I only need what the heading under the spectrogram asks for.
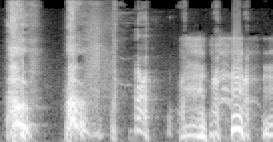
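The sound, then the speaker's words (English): A person imitates a dog barking, giving a quick series of loud, voiced woofs in an uneven rhythm, with short gaps between the first few and a tighter run at the end. “You got to do the bark.”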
